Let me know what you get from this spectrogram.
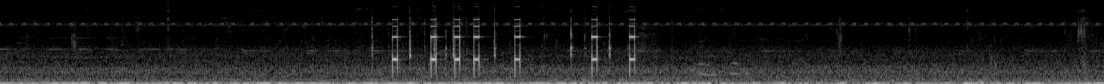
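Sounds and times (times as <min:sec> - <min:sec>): short high electronic beeps: 0:03.8 - 0:06.4.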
